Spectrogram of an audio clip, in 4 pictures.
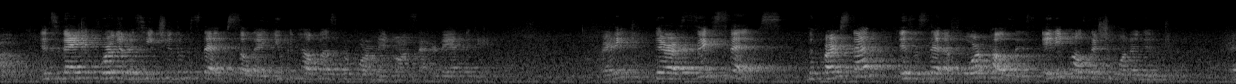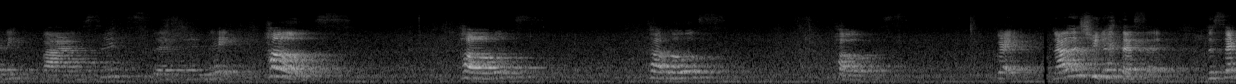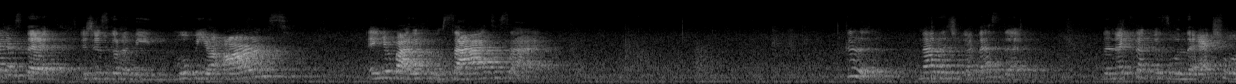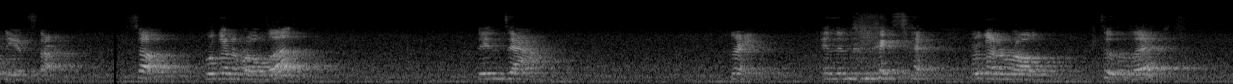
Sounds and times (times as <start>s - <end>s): Speech: 0.0s - 5.0s, 6.0s - 15.9s, 17.0s - 17.8s, 18.8s - 19.7s, 20.7s - 21.4s, 22.3s - 27.7s, 28.4s - 30.3s, 33.2s - 35.2s, 35.8s - 40.3s, 41.8s - 42.7s, 44.4s - 49.0s.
